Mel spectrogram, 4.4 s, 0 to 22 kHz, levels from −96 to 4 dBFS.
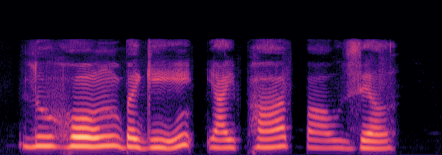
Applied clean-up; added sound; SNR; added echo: none; none; none; none.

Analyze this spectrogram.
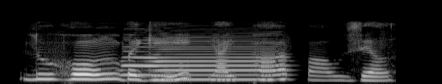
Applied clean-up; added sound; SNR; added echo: none; Wind instrument, woodwind instrument; 3 dB; none.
